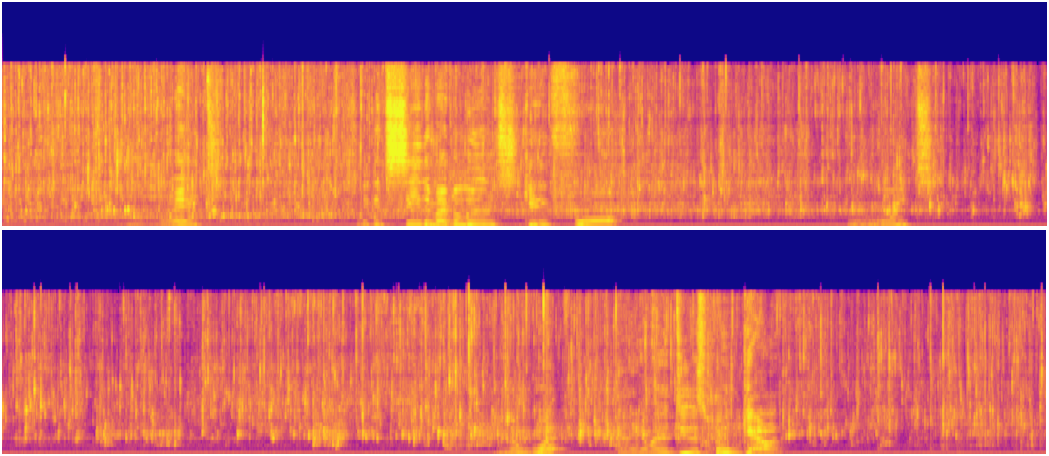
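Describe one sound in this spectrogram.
Water pours through a funnel into a balloon.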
